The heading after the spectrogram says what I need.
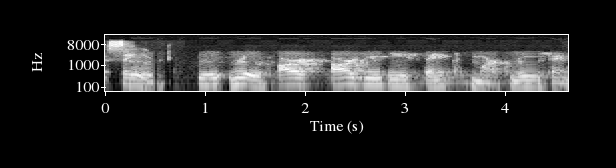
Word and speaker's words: Rue: Rude St. Mark. Rue.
